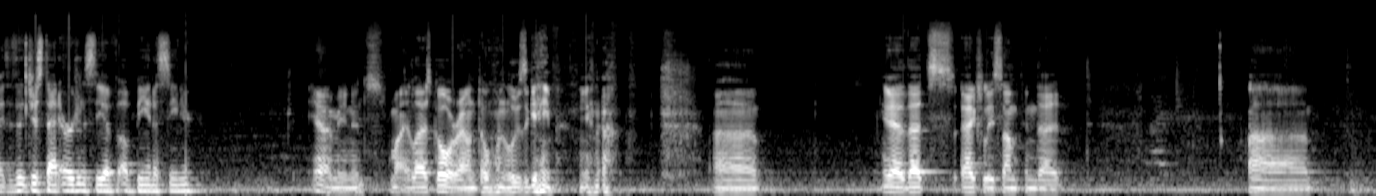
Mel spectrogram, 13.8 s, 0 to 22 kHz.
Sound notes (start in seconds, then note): 5.8 laughing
